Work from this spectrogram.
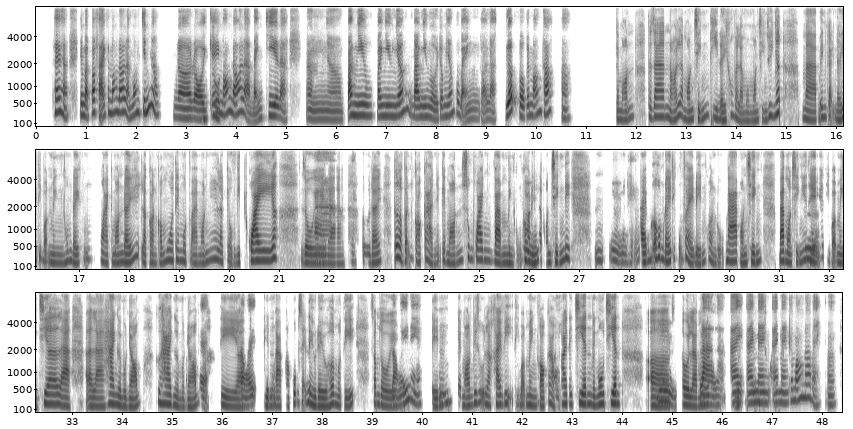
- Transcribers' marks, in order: none
- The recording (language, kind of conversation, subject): Vietnamese, podcast, Làm sao để tổ chức một buổi tiệc góp món thật vui mà vẫn ít căng thẳng?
